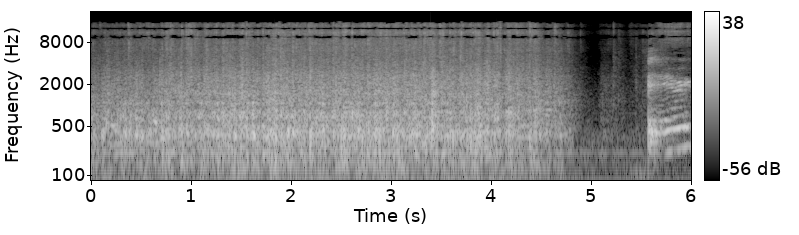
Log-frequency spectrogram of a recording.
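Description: Chocolate- and peanut-butter-coated cereal shaken with powdered sugar in a plastic zip-top bag: a dense, rapid rattle for about five seconds that stops suddenly.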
